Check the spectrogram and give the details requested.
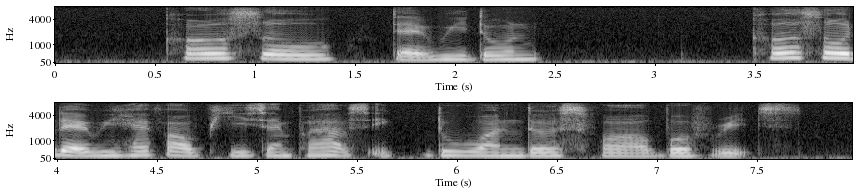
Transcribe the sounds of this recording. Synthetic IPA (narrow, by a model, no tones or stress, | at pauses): kʰəsod̥ɛt̚widõn | kʰəsodɛt̚wiɦɛvawəpʰisɛ̃npʰəhɛpsḭtduwãndəsfɔawəbəfɹits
